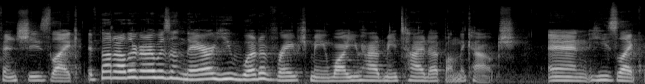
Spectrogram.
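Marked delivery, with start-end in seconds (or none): none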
